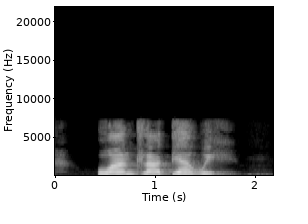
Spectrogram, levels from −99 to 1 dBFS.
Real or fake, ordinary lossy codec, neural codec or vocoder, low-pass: real; AAC, 48 kbps; none; 7.2 kHz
